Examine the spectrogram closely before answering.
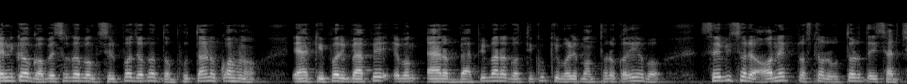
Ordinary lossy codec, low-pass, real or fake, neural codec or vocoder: none; 7.2 kHz; real; none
